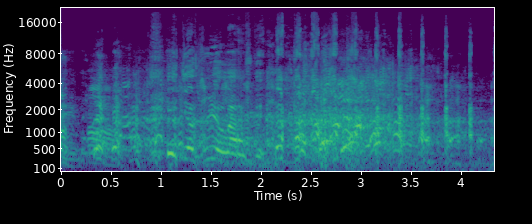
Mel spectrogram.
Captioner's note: laughter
